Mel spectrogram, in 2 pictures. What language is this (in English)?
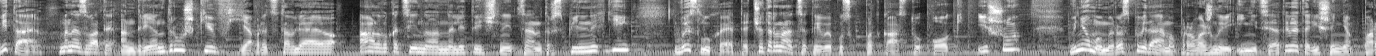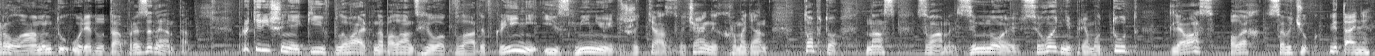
Ukrainian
